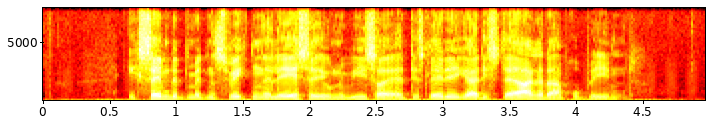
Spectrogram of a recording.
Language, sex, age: Danish, male, 33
